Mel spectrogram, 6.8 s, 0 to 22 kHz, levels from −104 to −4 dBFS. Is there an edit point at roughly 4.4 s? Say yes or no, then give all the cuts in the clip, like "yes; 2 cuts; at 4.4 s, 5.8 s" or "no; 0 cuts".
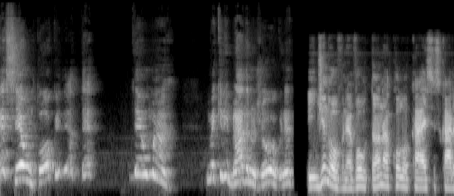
yes; 1 cut; at 4.4 s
